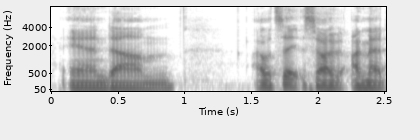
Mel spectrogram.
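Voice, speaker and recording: A plain, everyday voice in an American accent, at a moderate pace with fairly even intonation, on a very clean recording over a silent background. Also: man. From Kentucky and Texas. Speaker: psychiatry resident. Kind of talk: casual chat.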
